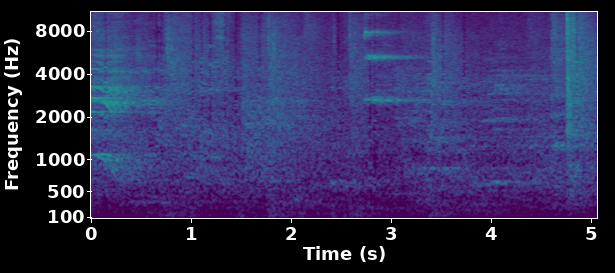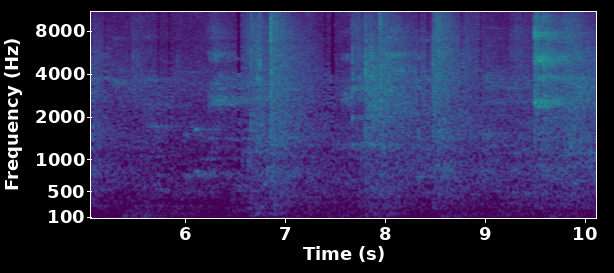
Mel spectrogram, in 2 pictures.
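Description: Squash ball being hit back and forth in a rally: sharp racket strikes and ball cracks off the court walls, several in the second half.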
